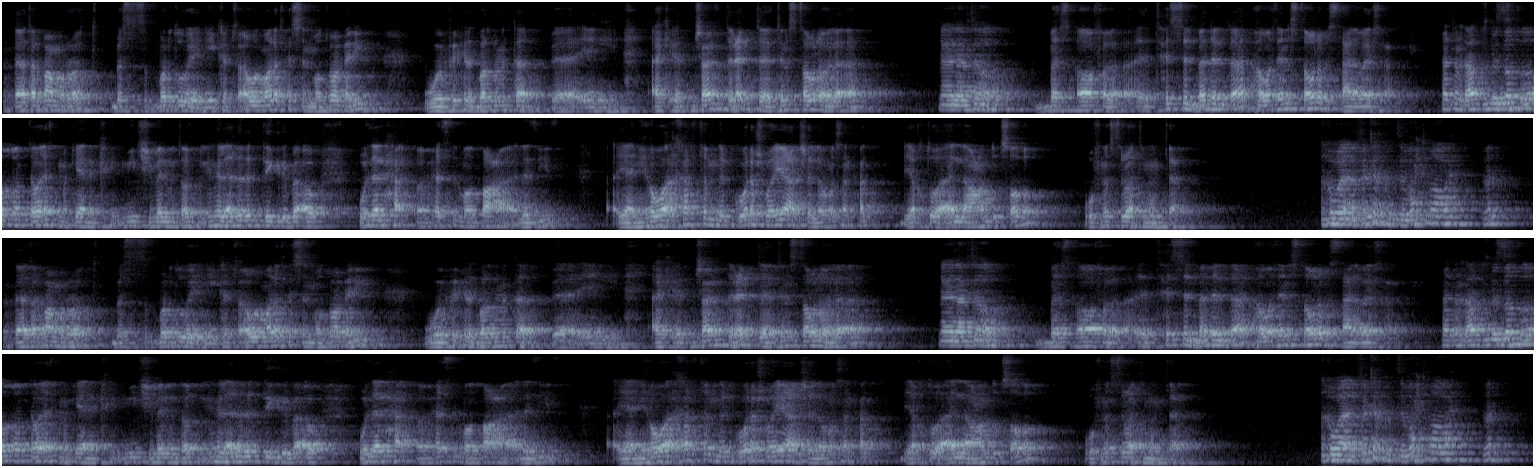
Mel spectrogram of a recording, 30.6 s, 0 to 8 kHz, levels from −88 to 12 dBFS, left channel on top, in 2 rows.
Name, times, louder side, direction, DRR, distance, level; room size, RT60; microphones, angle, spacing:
voice 1, 0.0-3.7 4.2-8.6 10.3-13.9 14.4-15.0 15.3-20.9 21.4-24.0 24.3-25.6 26.1-27.1, left 2 dB, 85° left, 5 dB, 1.1 m, -29 dB
voice 2, 9.4-10.0 14.8-15.3 28.5-30.2, equal, 10° left, -2 dB, 2.1 m, -30 dB
7.7 x 7.1 x 6.8 m, 0.96 s
head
